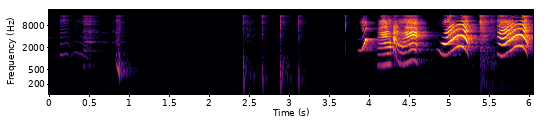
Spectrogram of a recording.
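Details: Green ringneck pet parrot that says "mummy", heard indoors; soft chirps and clicks first, then loud, rising and falling voice-like calls repeated three times near the end.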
